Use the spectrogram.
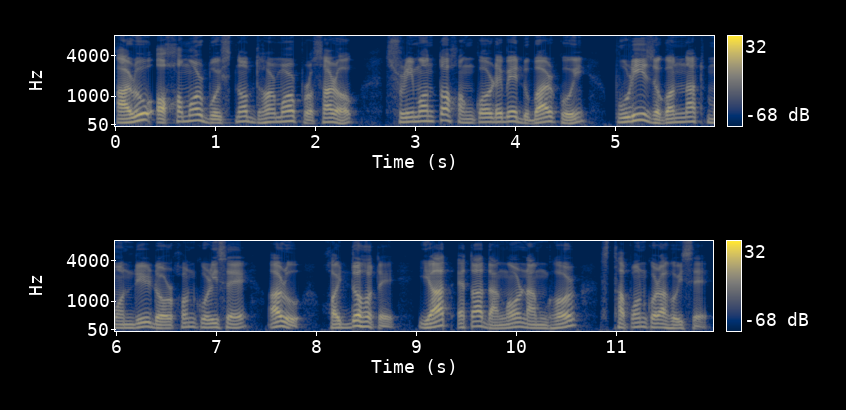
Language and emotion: Assamese, neutral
